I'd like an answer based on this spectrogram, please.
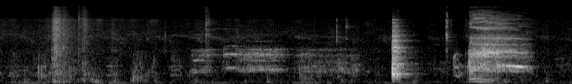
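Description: A rooster crows in the background while a man drinks from a metal mug. A sharp knock comes just before four seconds in, and a loud breathy burst follows about a second later.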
